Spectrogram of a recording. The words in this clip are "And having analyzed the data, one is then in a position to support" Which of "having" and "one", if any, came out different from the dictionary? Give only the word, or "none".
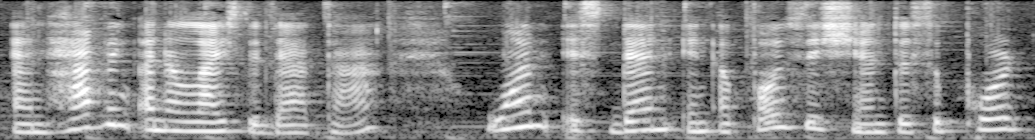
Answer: none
